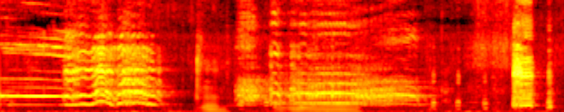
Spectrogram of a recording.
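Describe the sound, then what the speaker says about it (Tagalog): Gamefowl roosters crow loudly and close by on a gamefowl farm, several long calls with clucking between them, and someone briefly speaks. "Mga manok nila."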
